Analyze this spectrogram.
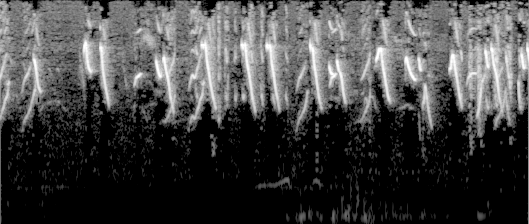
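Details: Bright, high, downward-slurred chirps from a group of saffron finches follow one another rapidly and unevenly, about two a second, with faint low noise partway through.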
